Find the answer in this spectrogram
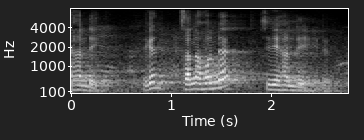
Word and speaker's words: Hyundai: bikin Honda sini hundai Hyundai kan dibacanya Handai ya kan sana Honda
